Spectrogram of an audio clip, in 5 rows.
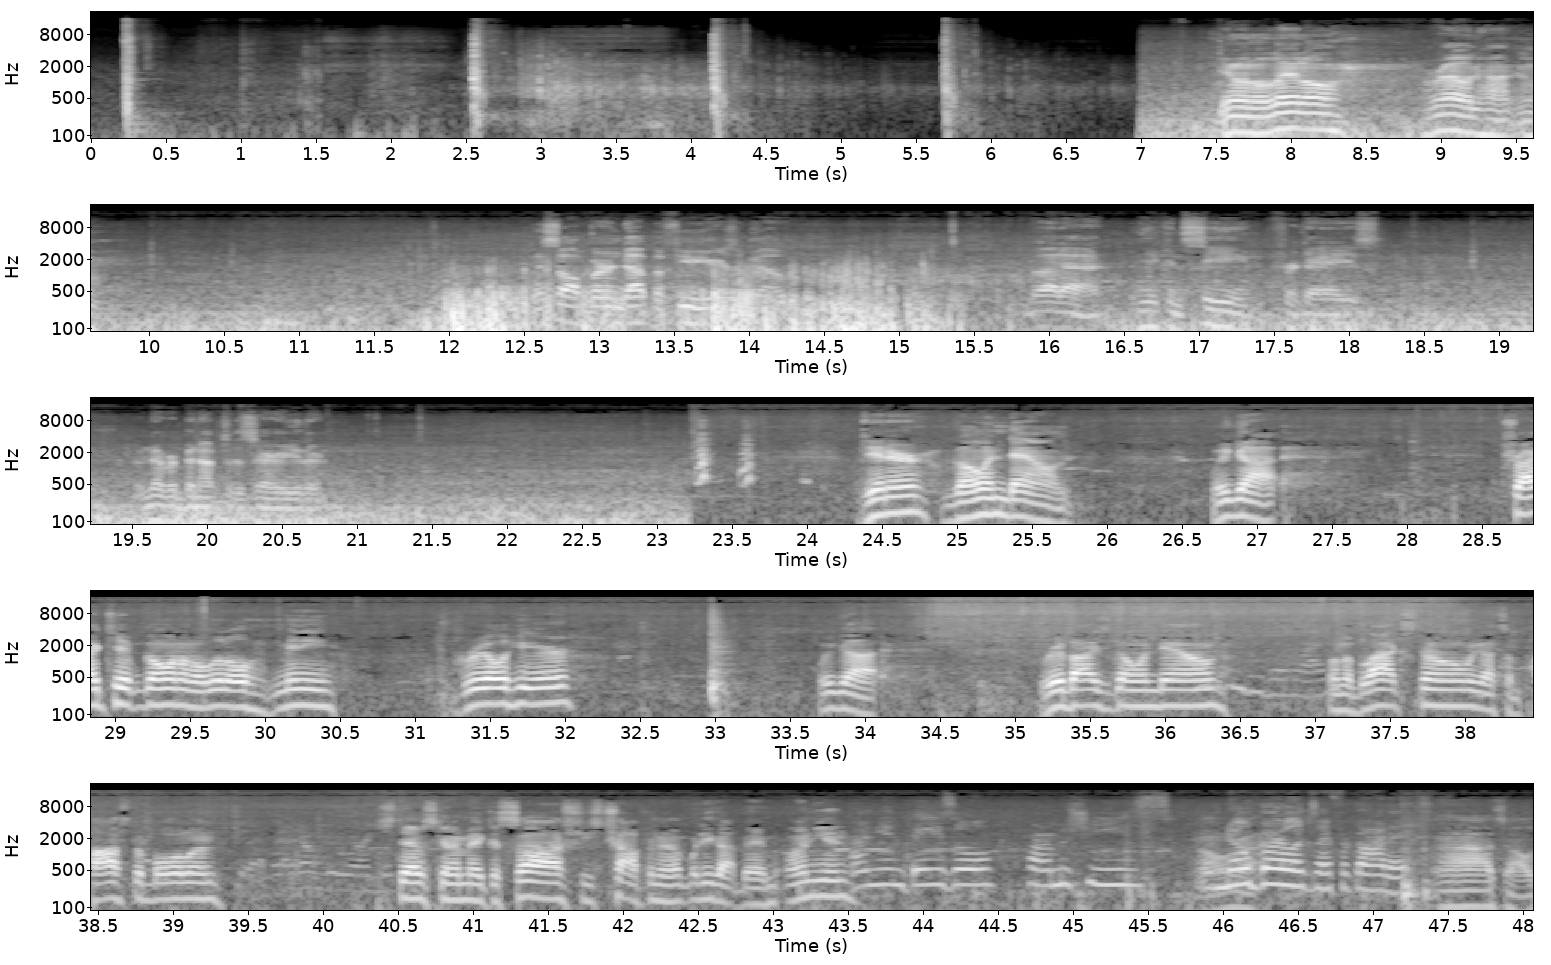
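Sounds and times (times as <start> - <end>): gunshots: 2.5 - 4.9, 5.6 - 6.4
truck engine and tyres rumbling: 7.0 - 48.0.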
